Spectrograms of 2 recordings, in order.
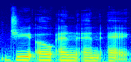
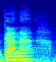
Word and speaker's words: gonna: Try shortening both of these expressions. Going to shortens to gonna, G-O-N-N-A, gonna. I'm gonna, I'm not gonna. This sounds much more natural, at least in American English.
